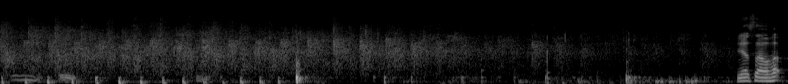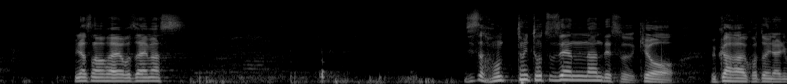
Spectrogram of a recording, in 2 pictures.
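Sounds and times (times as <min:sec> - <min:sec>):
audience applause: 0:00.0 - 0:07.4
speech: 0:07.4 - 0:07.9, 0:08.6 - 0:09.8, 0:12.6 - 0:15.7.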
